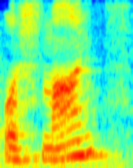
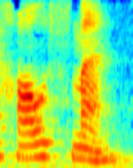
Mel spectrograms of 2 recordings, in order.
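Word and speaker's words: Haussmann: نامش تلفظ فرانسویش میشه عثمان، تلفظ آلمانیش چون منطقه بین آلمان و فرانسه است تلفظ آلمانیش میشه هاوسمن، ولی در کتاب‌های فارسی هاوسمان نوشتن و ما هم هاوسمان مینویسیم.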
